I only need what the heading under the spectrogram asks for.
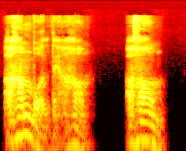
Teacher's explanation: असम में स को ह बोला जाता है। ठीक है, हाँ, हाँ, स को ह बोला जाता है, और मूर्धन्य जो श होता है उसको ख बोला जाता है।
